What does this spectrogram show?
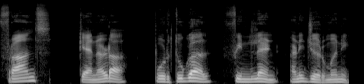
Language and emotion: Goan Konkani, neutral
